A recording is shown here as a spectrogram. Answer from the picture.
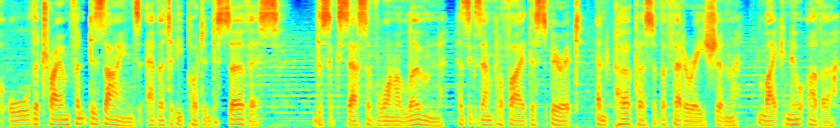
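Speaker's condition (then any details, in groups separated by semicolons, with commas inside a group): No condition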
